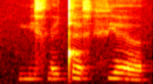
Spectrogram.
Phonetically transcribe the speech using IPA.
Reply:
mʲ ɛ x ɳ e ǃ ɛ x fʲ ɛ ɐ̯

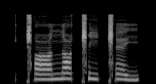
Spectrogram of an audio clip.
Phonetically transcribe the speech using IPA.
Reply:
ǁ ɑ n ɑ ǁ i ǁ ɛ j

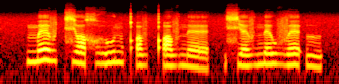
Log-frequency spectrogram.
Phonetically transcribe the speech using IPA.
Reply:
m ɛ v t͡ɕ ʌ χ ɦ u n qʼ u v qʼ o v n ɛ | ɕ ɛ v n ɛ u̯ v ɛ ʔ ɯ

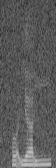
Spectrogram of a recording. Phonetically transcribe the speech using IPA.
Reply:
lˠ ḛ lʲ a ɾ i

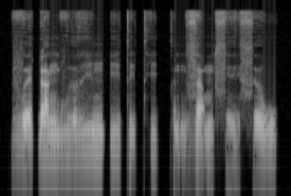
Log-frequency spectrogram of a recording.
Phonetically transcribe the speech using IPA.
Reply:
v ɛ˧˩ ɗ a˧ ŋ v ɨ˧ ə̯ ɣ i˧ m ʔ i˧ t̪ ḭ˧˨ t̪ʰ i˦˥ k̚ ʔ ə̰˧˨ n z a̰˧˥ m s e̤˨˩ s ə˨˦ w

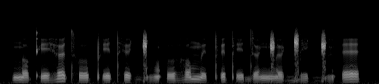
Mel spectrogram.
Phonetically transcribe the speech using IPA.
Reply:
n ɔ˨ kʼ e˨ ɦ œ˦ tʰ o˨˦ pʼ e˨ tʰ ɘ˨˦ ɡ͡ǁ ɔ̃˨ ʔ o˨ ɦ ɔ˧ m ɘ˨ tʼ ɘ˦ tʼ e˨ d œ˧ ŋ͡ǁ œ˧ ɡ͡ǁ e˦˨ ɡ͡ǁ œ̃˨ ʔ ɛ˦

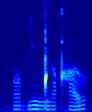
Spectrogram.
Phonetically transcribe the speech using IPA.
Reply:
ɔ b d ĩ ŋ͡ǃ ɨ ʊ̯ qʰ ʌ ʊ̯

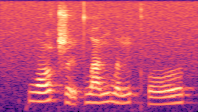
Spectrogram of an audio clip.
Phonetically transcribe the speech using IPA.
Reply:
k w ɔ˧˥ ʈ͡ʂ ɻ̩˨˩ t̪ w a˧˥ n w ə˧˥ n kʰ o˧˥ ʊ̯

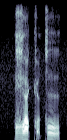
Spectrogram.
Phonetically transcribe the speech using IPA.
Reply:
ʁʷ ɜ qʷ ə̰ k o

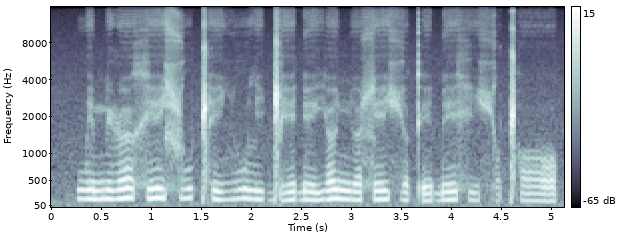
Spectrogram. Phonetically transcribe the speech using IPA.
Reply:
w e mʲ e ɭ œ x e ɕ u ǁʰ e ʎ u l i ɡ͡ǁ e ɗ e j œ ɲ œ ɬ e ç œ kʼ e ɓ e x i ç ɔ ǁʰ ɔ

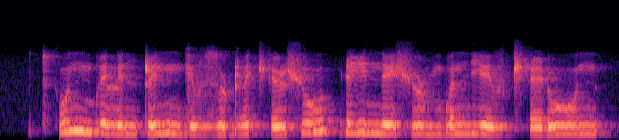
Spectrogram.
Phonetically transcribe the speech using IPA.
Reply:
t͡sʼ u n m b ɪ l ɪ n ʈ ɪ n ŋ ɡ e v z u ɖʱ ə t͡ʃʼ ɪ ɭ ʃ u | ɽ i n e ʃ u ɭ m b ə n j e v t͡ʃʼ e ɽ u n

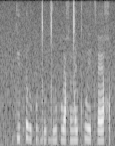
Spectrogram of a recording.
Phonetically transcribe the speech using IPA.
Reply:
kʲ ɯ pʰ ə v e kʷ ɐ ɡ͡ǀ ɯː ɡ͡ǀ ɯː kʷ æː ħ ŋ͡ǀ e kʷʰ eː tʰ æ ħ

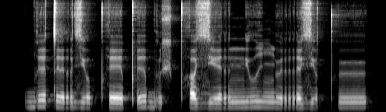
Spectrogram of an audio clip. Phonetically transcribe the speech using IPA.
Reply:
b ɪ t ɪ r zʲ o pʰ e pʼ ɪ b ʉ ʃ pʰ ɐ zʲ e r nʲ u i̯ ŋ ʉ r ɪ zʲ o t pʰ ʉ

